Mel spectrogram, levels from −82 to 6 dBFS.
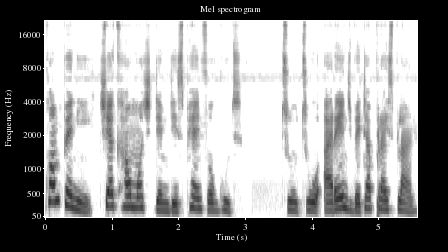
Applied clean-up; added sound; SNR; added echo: none; none; none; none.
